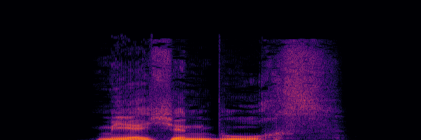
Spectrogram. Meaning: genitive singular of Märchenbuch
- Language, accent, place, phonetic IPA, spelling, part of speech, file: German, Germany, Berlin, [ˈmɛːɐ̯çənˌbuːxs], Märchenbuchs, noun, De-Märchenbuchs.ogg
